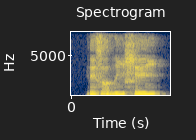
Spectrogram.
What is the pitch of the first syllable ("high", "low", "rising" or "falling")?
low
